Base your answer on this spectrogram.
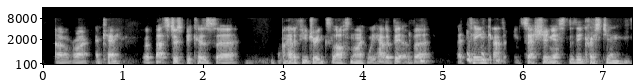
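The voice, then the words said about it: Hoarse voice, deeper than normal. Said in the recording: “Just a bit deeper than normal ... my voice has gone a little bit hoarse.”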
